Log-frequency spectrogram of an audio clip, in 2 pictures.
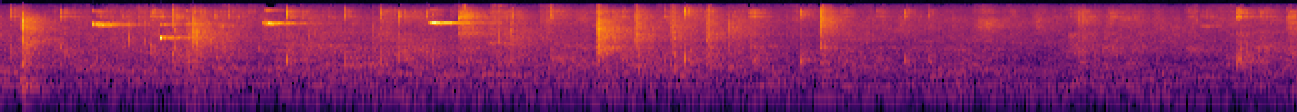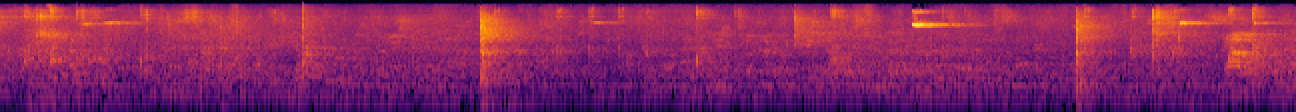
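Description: Sports shoes squeak on the hall floor.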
